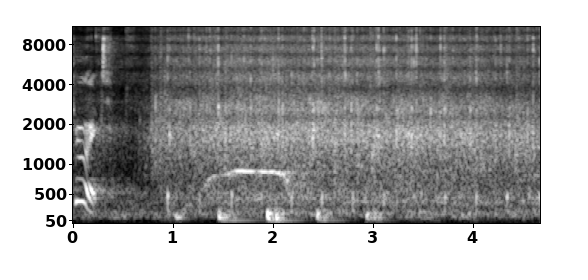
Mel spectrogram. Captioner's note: audience applauding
